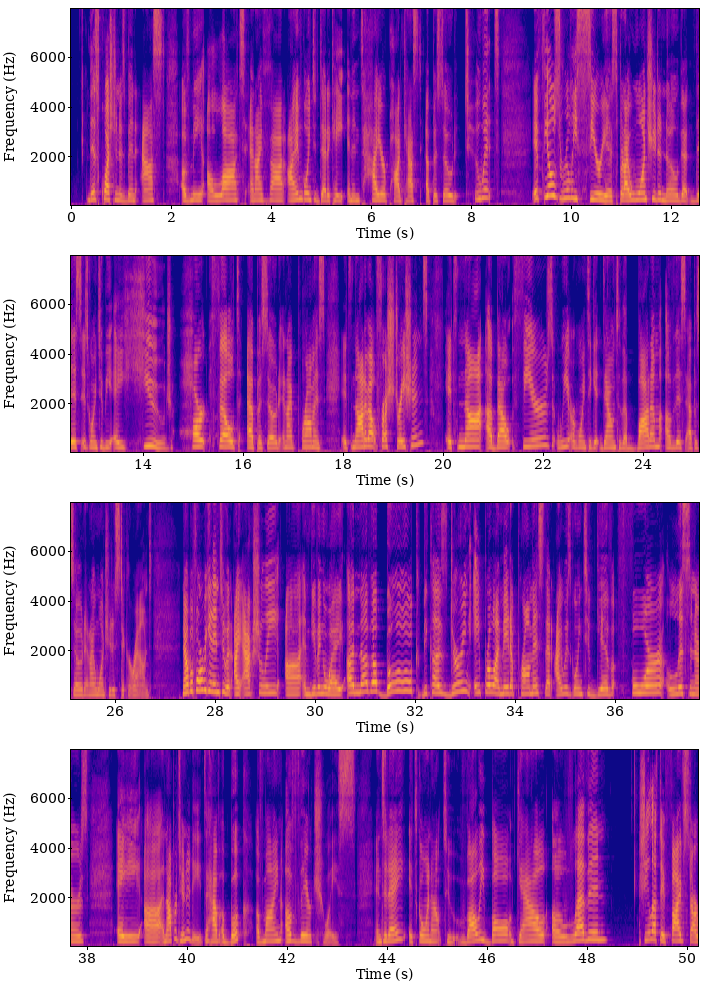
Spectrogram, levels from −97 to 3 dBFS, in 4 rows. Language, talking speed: English, 150 wpm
